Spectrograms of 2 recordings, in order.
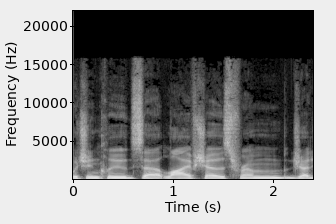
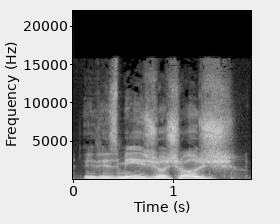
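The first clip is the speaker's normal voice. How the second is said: ridiculous put-on French accent. Answering a greeting from the other speaker: ridiculous put-on french accent. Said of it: "in these ridiculous accents".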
